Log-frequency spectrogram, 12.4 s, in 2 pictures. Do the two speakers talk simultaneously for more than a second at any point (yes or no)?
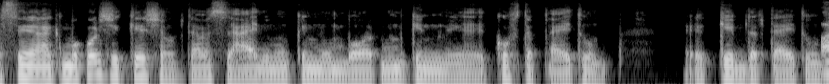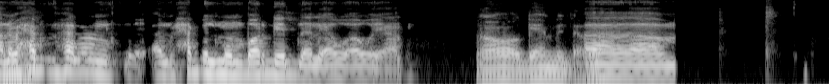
no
